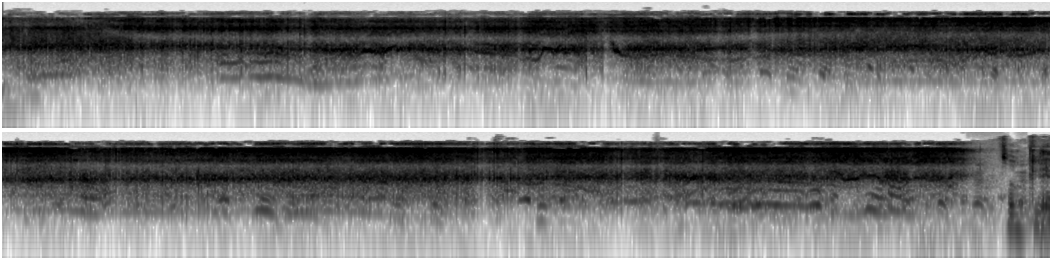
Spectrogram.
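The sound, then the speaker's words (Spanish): A person imitates a dentist's saliva ejector with a steady, wet, hissing gurgle for about ten seconds, loud and continuous with slight bubbling fluctuations. “es el sonido del aparato que te quita la saliva que te pone en el dentista.”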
